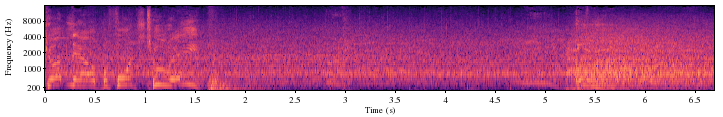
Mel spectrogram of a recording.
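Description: A large crowd cheers and roars in a big arena, swelling loudly near the end.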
